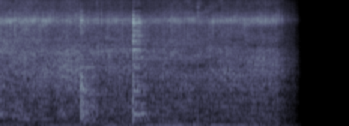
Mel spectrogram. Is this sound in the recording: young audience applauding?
no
